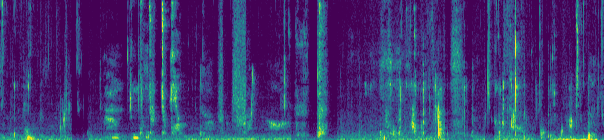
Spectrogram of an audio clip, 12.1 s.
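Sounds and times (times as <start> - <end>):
person chewing soft food: 0.0 - 2.7, 3.9 - 12.0.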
